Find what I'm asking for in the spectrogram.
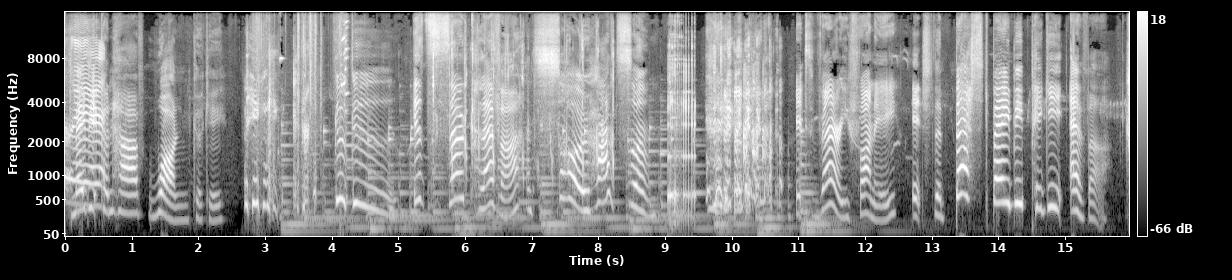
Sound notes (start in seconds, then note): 0.0 bawls; 2.7 giggles; 9.0 burps; 9.6 all laugh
